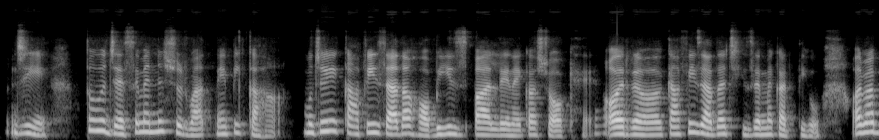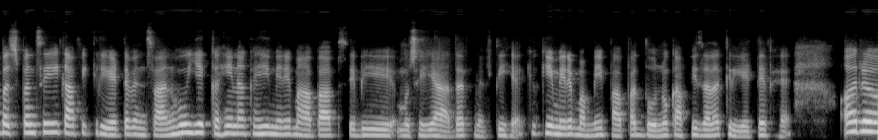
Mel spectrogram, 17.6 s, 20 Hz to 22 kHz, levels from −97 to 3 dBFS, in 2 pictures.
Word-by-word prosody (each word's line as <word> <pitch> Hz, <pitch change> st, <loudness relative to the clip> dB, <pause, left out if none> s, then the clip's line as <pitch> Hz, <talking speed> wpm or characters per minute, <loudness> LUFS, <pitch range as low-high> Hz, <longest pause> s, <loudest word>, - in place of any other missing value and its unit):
जी। 210 Hz, -6 st, -2 dB, 0.4 s
तो 295 Hz, -1 st, +2 dB
जैसे 210 Hz, -1 st, 0 dB
मैंने 265 Hz, +1 st, +2 dB
शुरुआत 175 Hz, -10 st, -2 dB
में 205 Hz, 0 st, -1 dB
भी 240 Hz, -, -5 dB
कहा, 155 Hz, -4 st, -3 dB, 0.3 s
मुझे 275 Hz, +4 st, +2 dB
काफ़ी 220 Hz, +3 st, +1 dB
ज़्यादा 205 Hz, -1 st, +5 dB
हॉबीज़ 190 Hz, +4 st, 0 dB
पाल 175 Hz, -2 st, +4 dB
लेने 160 Hz, -2 st, 0 dB
का 180 Hz, +3 st, -2 dB
शौक 150 Hz, -5 st, -2 dB
है -, -, -13 dB, 0.2 s
और 195 Hz, +1 st, +5 dB
अ, 180 Hz, -1 st, +3 dB
काफ़ी 200 Hz, +5 st, 0 dB
ज़्यादा 205 Hz, -2 st, +3 dB
चीज़ें 190 Hz, -3 st, -4 dB
मैं 190 Hz, 0 st, -2 dB
करती 165 Hz, -2 st, -2 dB
हूँ। 150 Hz, -, -6 dB, 0.3 s
और 225 Hz, -, +4 dB
मैं 260 Hz, -1 st, +4 dB
बचपन 235 Hz, 0 st, +2 dB
से 250 Hz, +1 st, 0 dB
ही 250 Hz, 0 st, +2 dB
काफ़ी 225 Hz, -1 st, +1 dB
क्रिएटिव 195 Hz, -3 st, -1 dB
इंसान 175 Hz, -2 st, 0 dB
हूँ। 230 Hz, +4 st, +5 dB
ये 240 Hz, 0 st, +4 dB
कहीं 215 Hz, +1 st, +1 dB
न 215 Hz, 0 st, +2 dB
कहीं 210 Hz, 0 st, +2 dB
मेरे 195 Hz, -1 st, 0 dB
माँ-बाप 165 Hz, -2 st, 0 dB
से 165 Hz, -, -6 dB
भी, 165 Hz, -1 st, -1 dB
मुझे 155 Hz, 0 st, -4 dB
ये 160 Hz, +1 st, -1 dB
आदत 160 Hz, +1 st, -1 dB
मिलती 145 Hz, +3 st, -6 dB
है। -, -, -4 dB
क्योंकि 220 Hz, 0 st, 0 dB
मेरे 195 Hz, -1 st, +2 dB
मम्मी-पापा 165 Hz, 0 st, -3 dB
दोनों 165 Hz, -1 st, -1 dB
काफ़ी 165 Hz, +3 st, -3 dB
ज़्यादा 165 Hz, +1 st, +1 dB
क्रिएटिव 145 Hz, +2 st, -2 dB
हैं। 140 Hz, -, -7 dB, 0.6 s
और 275 Hz, +2 st, +6 dB
185 Hz, 190 wpm, -24 LUFS, 165-220 Hz, 0.6 s, और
